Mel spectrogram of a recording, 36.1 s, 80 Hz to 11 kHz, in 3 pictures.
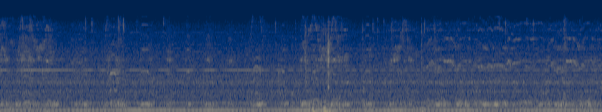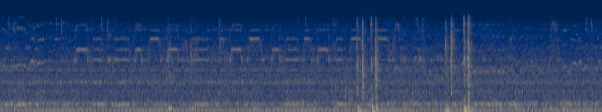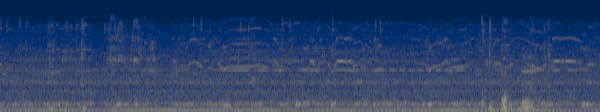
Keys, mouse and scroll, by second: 0.0-1.8 middle drag, 0.5 right click, 1.8-30.0 drag, 2.4 middle click, 2.4 right click, 6.5 ctrl+z, 31.8-36.0 drag.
